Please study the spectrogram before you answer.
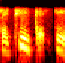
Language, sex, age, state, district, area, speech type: Marathi, female, 60+, Maharashtra, Nanded, rural, conversation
